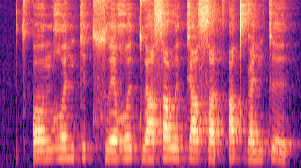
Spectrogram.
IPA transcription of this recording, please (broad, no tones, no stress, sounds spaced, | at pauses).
t͡sʼ ɔ n ʁʷ ɛ n k ɪ t sʷ ɛ ʁʷ e tʷ ɛ sˤ ɪ w ɘ k ɛ sˤ ɪ t͡sʼ a tˤ ɡ ɪ n k ɘ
